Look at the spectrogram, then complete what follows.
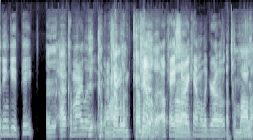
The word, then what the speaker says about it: Kamala: Do y'all think why Camila didn't get picked? Kamala.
